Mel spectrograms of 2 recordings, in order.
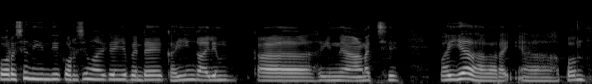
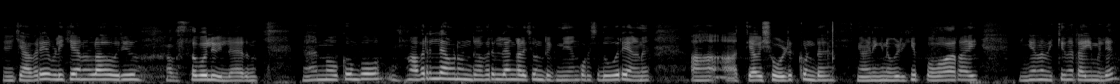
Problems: background sounds at intervals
